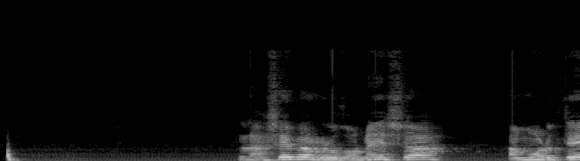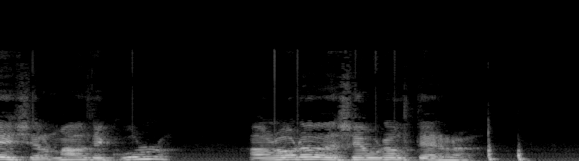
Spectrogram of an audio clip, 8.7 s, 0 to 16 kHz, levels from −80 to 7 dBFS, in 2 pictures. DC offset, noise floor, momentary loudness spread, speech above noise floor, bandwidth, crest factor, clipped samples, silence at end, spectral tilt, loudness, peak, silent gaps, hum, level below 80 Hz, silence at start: under 0.1%; -58 dBFS; 11 LU; 38 dB; 10.5 kHz; 18 dB; under 0.1%; 0.4 s; -8 dB/octave; -21 LUFS; -4 dBFS; none; none; -52 dBFS; 0.05 s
